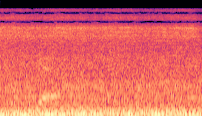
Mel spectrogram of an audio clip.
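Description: A steady low engine drone with an even background of noise underneath.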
